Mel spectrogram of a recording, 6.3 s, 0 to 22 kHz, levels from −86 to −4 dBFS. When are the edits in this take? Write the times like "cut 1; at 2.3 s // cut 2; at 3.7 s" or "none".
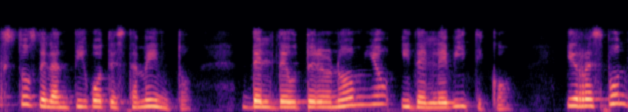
none

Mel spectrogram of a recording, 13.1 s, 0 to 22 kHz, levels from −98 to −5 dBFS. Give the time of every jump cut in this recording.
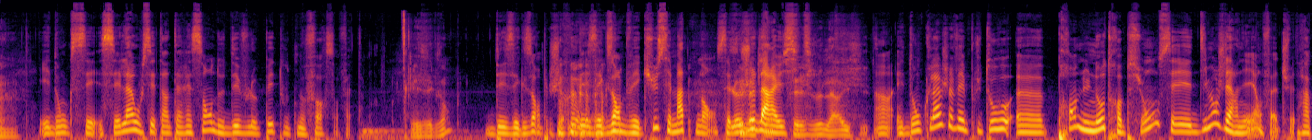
none

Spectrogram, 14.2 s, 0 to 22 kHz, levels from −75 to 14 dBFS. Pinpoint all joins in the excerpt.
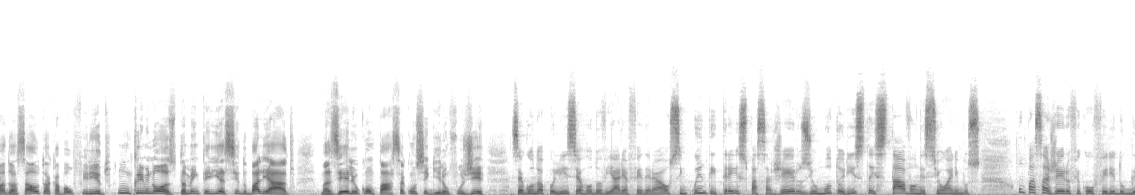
cut 1; at 1.4 s // cut 2; at 6.4 s

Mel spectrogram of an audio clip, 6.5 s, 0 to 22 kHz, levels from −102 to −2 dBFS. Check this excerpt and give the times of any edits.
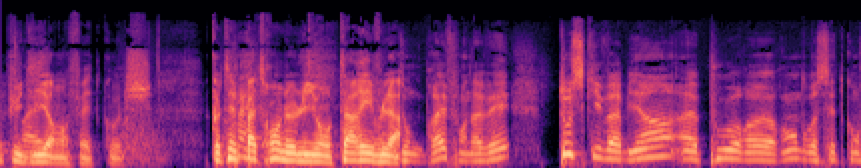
cut 1; at 3.0 s

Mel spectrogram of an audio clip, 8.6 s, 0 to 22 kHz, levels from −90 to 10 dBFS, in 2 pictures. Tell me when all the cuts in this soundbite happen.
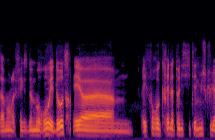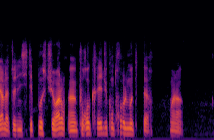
cut 1; at 1.4 s // cut 2; at 3.9 s // cut 3; at 5.6 s

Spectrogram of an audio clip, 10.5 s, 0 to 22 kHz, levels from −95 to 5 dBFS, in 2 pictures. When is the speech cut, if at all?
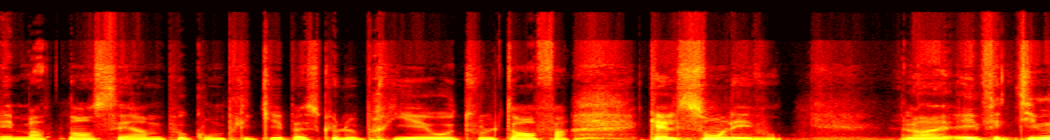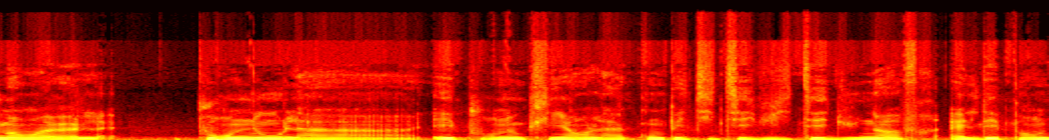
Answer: cut 1; at 3.8 s

